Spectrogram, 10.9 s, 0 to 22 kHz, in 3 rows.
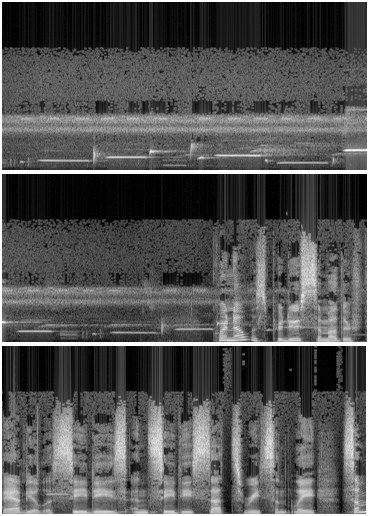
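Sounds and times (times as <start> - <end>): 
insect drone: 0.0 - 8.2
musician wren singing: 0.0 - 8.2
speech: 5.8 - 10.9.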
